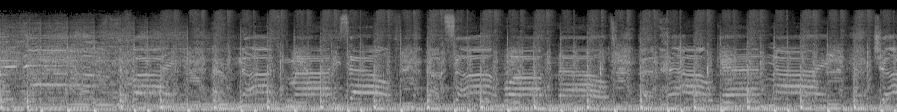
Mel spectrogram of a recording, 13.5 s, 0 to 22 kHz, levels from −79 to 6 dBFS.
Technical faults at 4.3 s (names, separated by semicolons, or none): GSM signalling bursts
